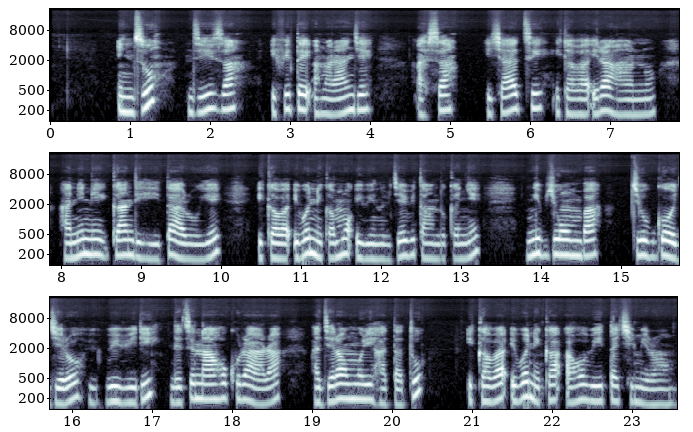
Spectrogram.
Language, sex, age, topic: Kinyarwanda, female, 25-35, finance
